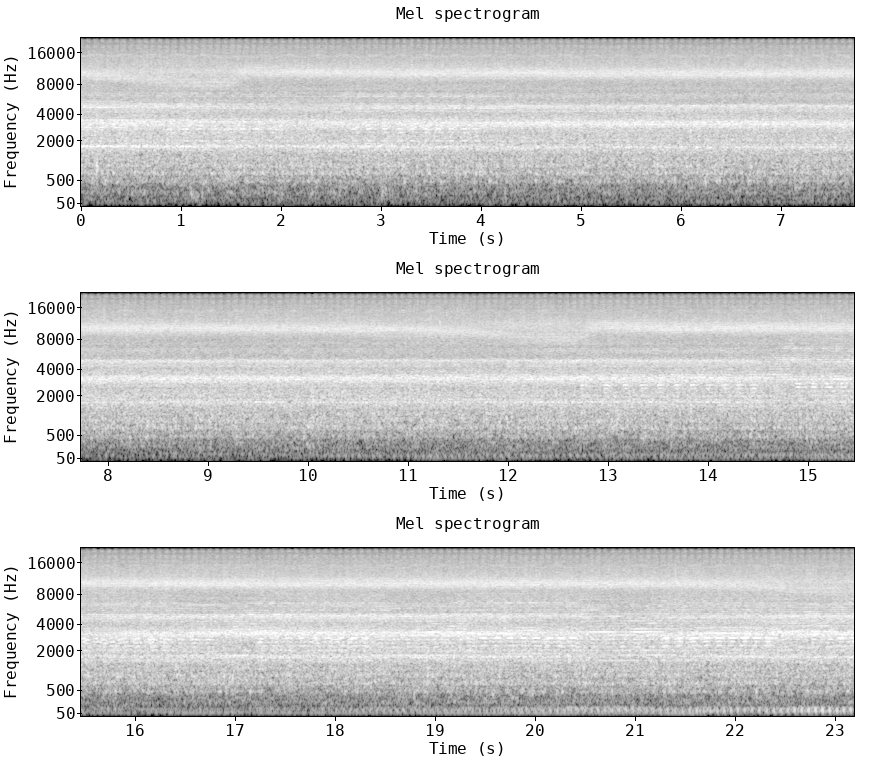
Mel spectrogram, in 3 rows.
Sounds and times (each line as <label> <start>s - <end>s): Cicada sounds 12.6s - 23.1s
